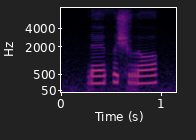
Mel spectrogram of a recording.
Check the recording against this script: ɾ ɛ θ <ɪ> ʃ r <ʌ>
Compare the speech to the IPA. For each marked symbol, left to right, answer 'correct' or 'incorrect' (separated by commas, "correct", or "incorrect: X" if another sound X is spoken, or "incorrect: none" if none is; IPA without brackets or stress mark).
incorrect: ə, correct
